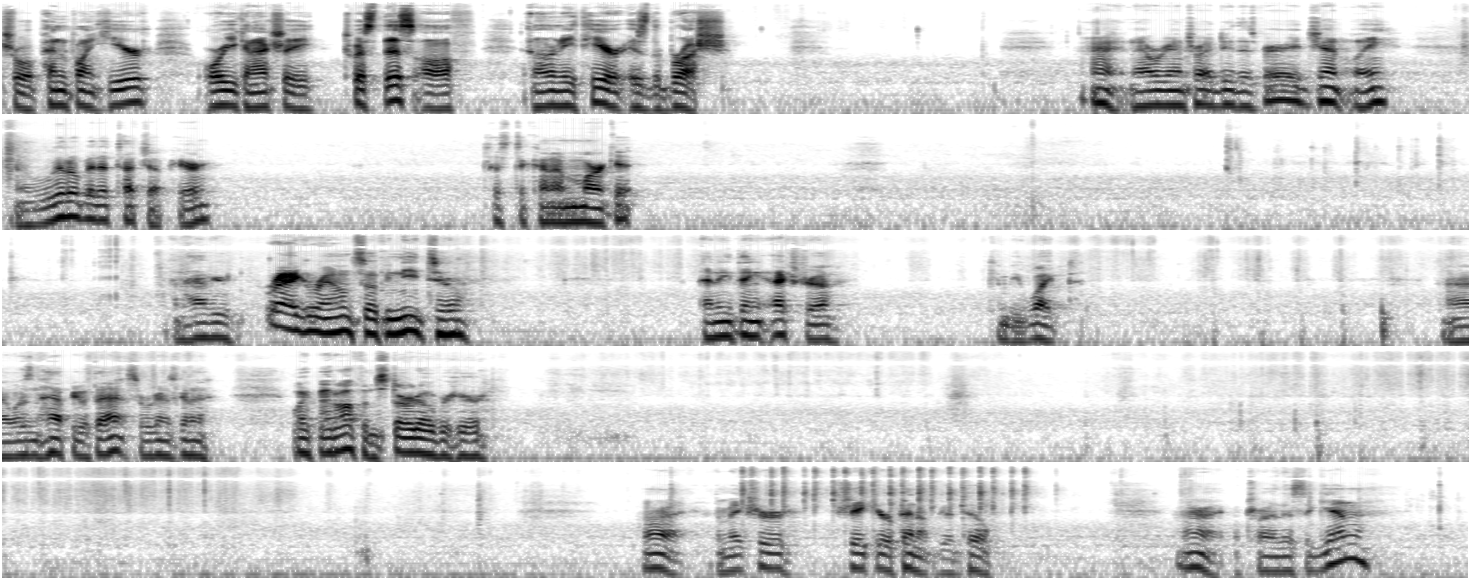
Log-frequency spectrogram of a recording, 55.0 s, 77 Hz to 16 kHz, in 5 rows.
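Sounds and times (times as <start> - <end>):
low steady hum: 0.0 - 49.7
cloth rubbing on car panel: 37.7 - 47.0.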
